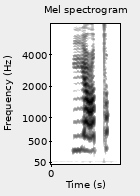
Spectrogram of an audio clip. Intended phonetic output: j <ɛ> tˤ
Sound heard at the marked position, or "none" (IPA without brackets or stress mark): ɛ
